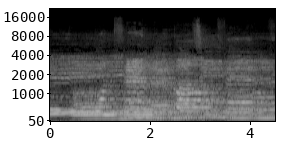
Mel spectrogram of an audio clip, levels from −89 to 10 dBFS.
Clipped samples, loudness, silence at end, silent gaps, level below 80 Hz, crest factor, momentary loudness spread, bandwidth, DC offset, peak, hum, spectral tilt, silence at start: under 0.1%; -26 LUFS; 0 s; none; -62 dBFS; 14 dB; 6 LU; 14.5 kHz; under 0.1%; -12 dBFS; none; -6 dB/octave; 0 s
